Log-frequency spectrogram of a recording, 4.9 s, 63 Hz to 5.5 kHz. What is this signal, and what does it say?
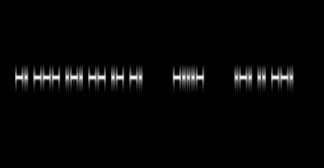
Morse code, heard as a keyed tone, about 34 wpm, 700 Hz. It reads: NORMAN <BT> RIG
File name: UK MASTER QSOs TRAINING / 35WPM / UK MASTER QSOs 0042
